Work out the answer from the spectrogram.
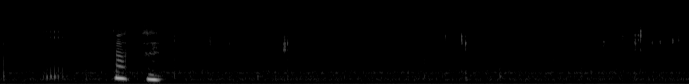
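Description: A cat chewing and eating eel, with two loud bites early on followed by faint, sparse crunches and wet clicks, quiet overall.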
